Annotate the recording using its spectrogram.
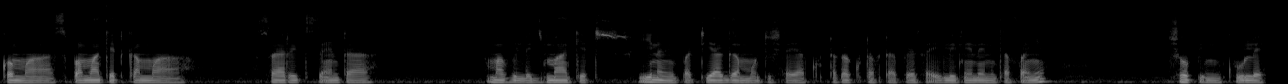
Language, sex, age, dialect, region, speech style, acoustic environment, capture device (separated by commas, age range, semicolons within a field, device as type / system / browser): Swahili, male, 25-34, Kenya - Nairobi Sheng-influenced, Kenya, relaxed, nature, mobile / Linux / Chrome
